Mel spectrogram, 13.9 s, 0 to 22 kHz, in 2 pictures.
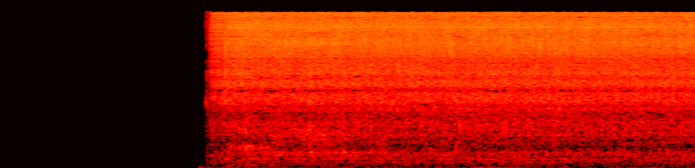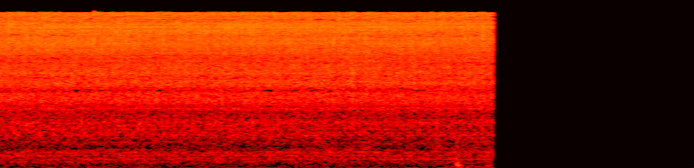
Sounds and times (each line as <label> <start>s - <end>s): water tap 2.1s - 11.9s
